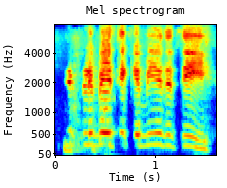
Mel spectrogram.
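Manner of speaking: high-pitched mock South African; South African accent. Co-host shows off his impression, high South African accent. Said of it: "South African there, right there".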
